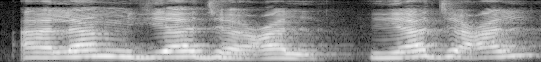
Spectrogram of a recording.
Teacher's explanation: جیم میں قلقلہ ظاہر کر کے ہم نے اس کو ہلا کر پڑھا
